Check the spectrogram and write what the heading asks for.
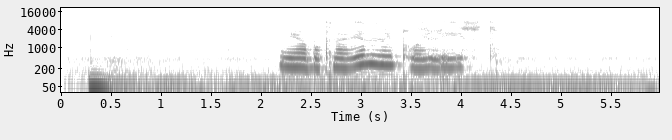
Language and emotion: Russian, sad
